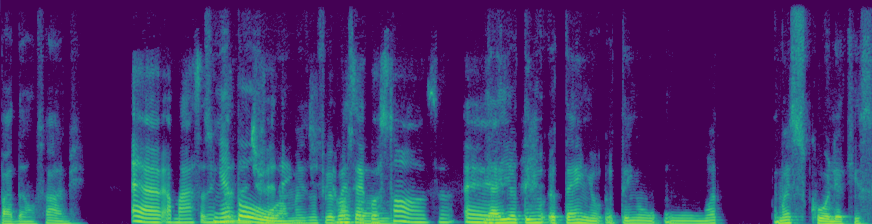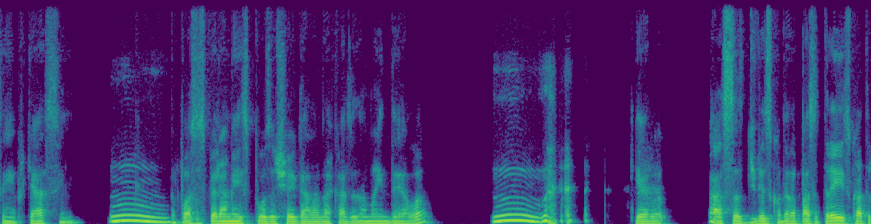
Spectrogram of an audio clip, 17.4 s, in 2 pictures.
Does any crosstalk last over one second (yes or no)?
yes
